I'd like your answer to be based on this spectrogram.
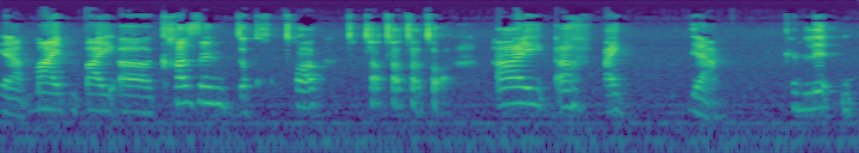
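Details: Adult woman, stroke survivor with aphasia for about one and a half years, showing word-finding difficulty and repetitions: aphasia.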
